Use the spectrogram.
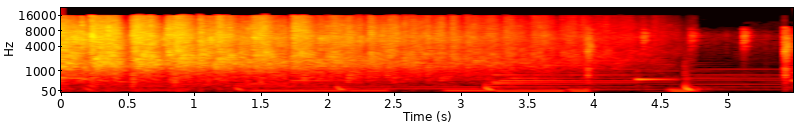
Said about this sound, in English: So big round of applause for everyone, I think.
